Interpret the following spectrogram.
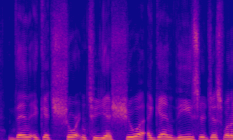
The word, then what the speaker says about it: Yeshua: It is Yeshua.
